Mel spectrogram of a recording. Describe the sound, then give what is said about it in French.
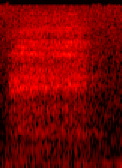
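A deep breath taken during a guided relaxation meditation: one soft, airy rush of breath, faint and heard alone. “Je vous invite maintenant à prendre une grande inspiration et à souffler profondément dans l'intention d'installer de la détente en vous.”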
